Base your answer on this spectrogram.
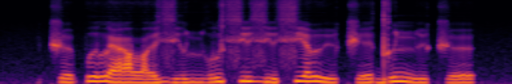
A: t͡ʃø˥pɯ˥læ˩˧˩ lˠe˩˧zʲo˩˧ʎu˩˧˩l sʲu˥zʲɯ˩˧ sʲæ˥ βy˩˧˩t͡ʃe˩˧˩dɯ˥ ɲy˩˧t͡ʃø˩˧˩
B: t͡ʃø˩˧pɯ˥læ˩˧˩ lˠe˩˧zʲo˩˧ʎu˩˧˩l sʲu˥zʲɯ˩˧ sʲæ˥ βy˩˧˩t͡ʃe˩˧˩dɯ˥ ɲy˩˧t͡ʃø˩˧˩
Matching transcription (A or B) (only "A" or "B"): B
